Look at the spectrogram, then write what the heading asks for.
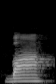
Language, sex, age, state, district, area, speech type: Bengali, male, 18-30, West Bengal, Purulia, urban, read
